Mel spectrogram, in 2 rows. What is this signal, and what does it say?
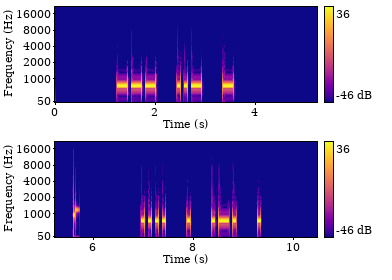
Morse code, heard as a keyed tone, about 17 wpm, spaced as for 12 wpm, 700 Hz. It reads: OUT HERE
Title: 2x Character Spacing - Top 200 Words - 17wpm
